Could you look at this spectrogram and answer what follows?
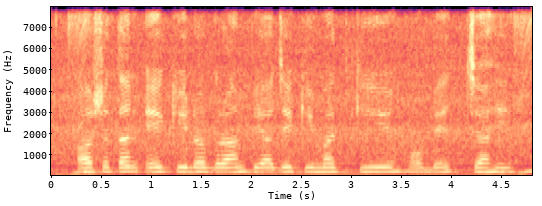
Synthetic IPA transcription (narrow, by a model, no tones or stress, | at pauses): ɔːɾʃət̪əneːkːiːloɡɾaːmpjaːd͡ʒekiːmət̪kiɦo̰ːbet͡ʃaːɦi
